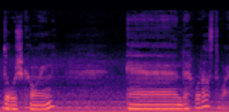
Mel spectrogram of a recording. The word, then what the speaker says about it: dogecoin: have some dodge dogecoin I want to call a doggy coin but it's pronounced dogecoin and what else do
